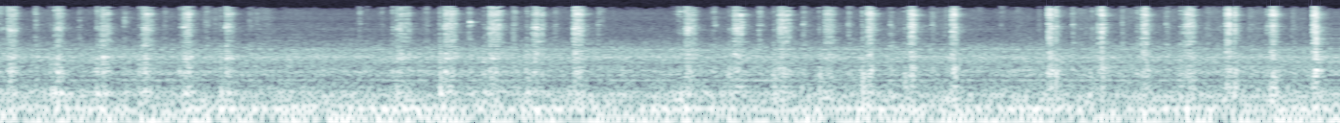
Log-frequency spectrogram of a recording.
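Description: Scissors cutting through fabric along a curved sleeve line: a run of short, crisp snips, two or three a second, over a steady low hum.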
